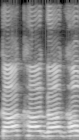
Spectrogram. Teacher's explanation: और जब हम का ख ग घ बोलते हैं तो हमारे गले से आवाज आती है, इसीलिए इसका कंठ है उच्चारण स्थान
